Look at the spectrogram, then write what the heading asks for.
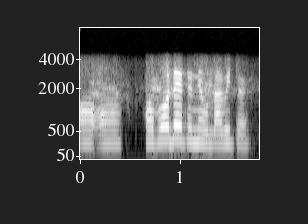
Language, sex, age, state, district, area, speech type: Assamese, female, 18-30, Assam, Tinsukia, urban, conversation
